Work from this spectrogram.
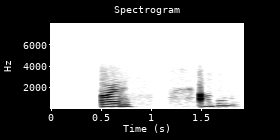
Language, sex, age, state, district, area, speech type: Santali, male, 45-60, Odisha, Mayurbhanj, rural, conversation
